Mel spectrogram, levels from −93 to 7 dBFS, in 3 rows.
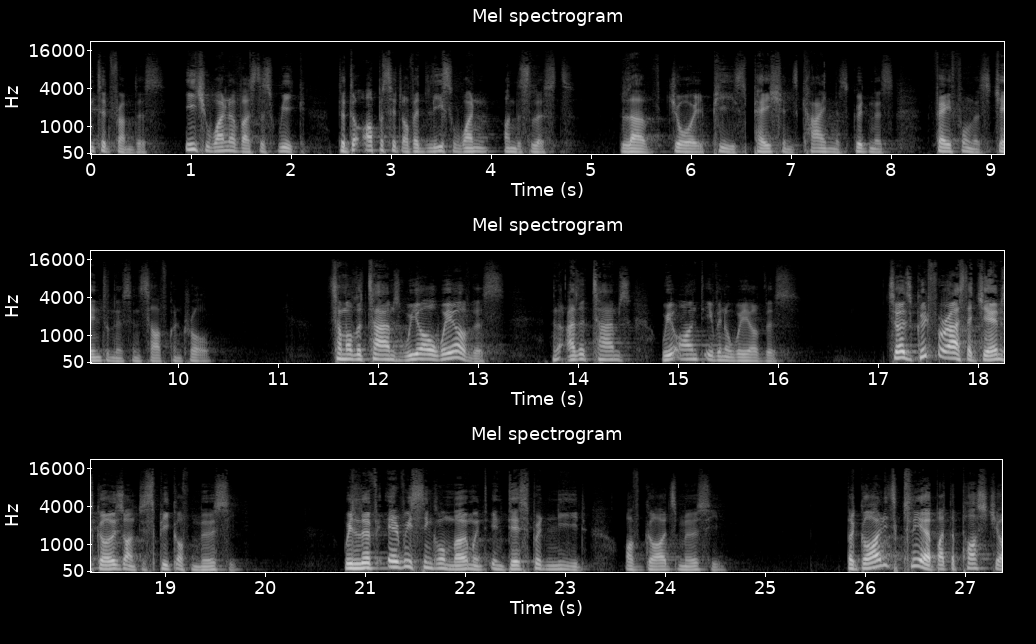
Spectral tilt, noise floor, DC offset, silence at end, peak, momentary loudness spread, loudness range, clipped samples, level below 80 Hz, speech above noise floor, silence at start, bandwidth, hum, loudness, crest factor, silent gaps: -7 dB/octave; -79 dBFS; under 0.1%; 0 s; -6 dBFS; 17 LU; 8 LU; under 0.1%; -64 dBFS; 54 dB; 0 s; 14 kHz; none; -25 LUFS; 20 dB; none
